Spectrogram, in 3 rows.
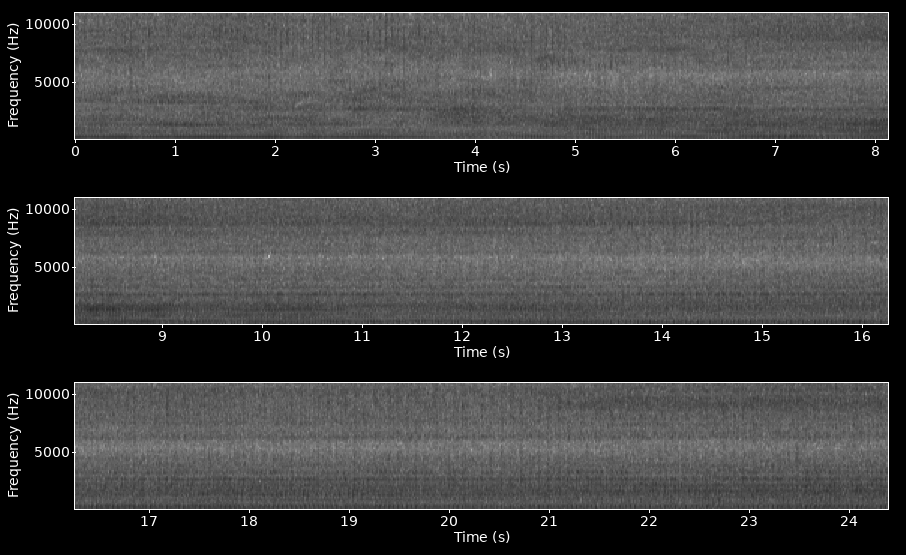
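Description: A 1985 Johnson 15 hp outboard motor, revived after sitting for 26 years, runs steadily with a continuous droning engine note, close and loud throughout with no talk.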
